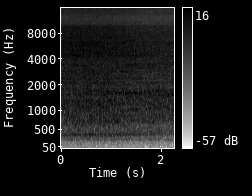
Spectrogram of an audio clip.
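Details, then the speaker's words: 1998 Oldsmobile LSS, 3800 Series 2 supercharged V6 with Eaton M90 supercharger and Spectre air filter: steady, smooth idle with a hiss and no clunking, after fixing a clunking harmonic balancer first mistaken for engine knock. "I fixed that up and runs good."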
